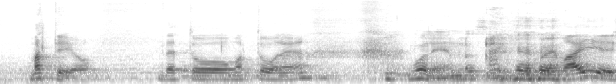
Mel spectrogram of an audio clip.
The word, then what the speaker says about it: Mattone: In realtà è una cosa semplice; Mi piace di più rispetto all'italiano perché gli americani tendono a leggerlo come "Mat-uan". Io dico: "No, Mat-uan va bene, ma si pronuncia Mattone", e tutti ...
